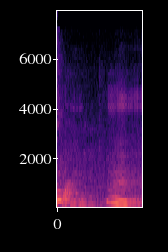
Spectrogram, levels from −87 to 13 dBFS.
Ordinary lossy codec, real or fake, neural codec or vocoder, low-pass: none; real; none; 7.2 kHz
